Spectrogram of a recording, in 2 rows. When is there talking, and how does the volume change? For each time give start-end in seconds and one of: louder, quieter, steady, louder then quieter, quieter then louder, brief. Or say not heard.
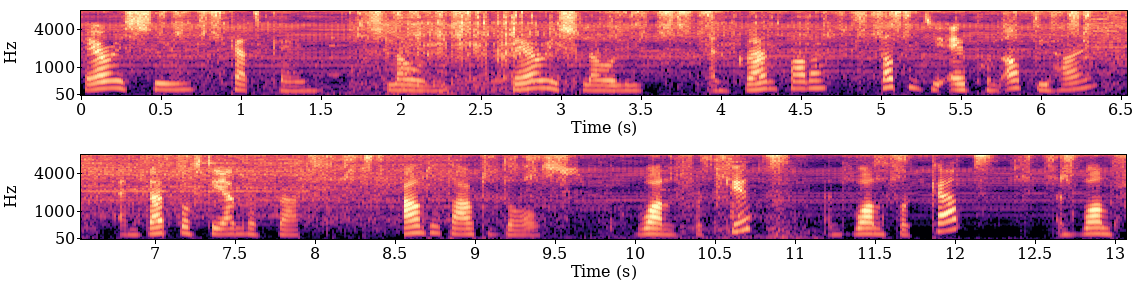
0.0-13.0 steady.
